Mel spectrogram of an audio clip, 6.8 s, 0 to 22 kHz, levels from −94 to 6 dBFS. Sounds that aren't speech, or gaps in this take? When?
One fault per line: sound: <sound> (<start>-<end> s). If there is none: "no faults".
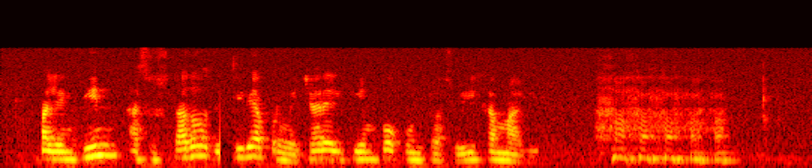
sound: dropout (1.8-1.9 s)
sound: laugh (4.9-6.2 s)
